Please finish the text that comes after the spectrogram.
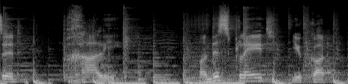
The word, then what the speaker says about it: Pkhali: It's called Pkhali, or how they pronounce it, Pkhali.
